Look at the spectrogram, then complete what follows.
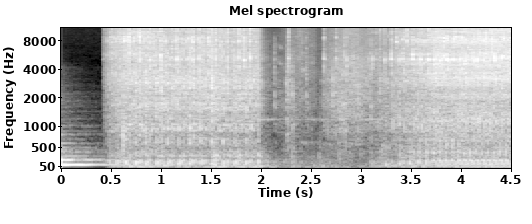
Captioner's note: machine rattling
